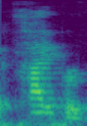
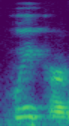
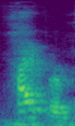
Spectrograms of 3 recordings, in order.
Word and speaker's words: Kuiper: exactly the pronunciation here I would call this the Kuiper belt but I've heard someone call it the weeper belt which sounds rather bizarre to me and I actually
